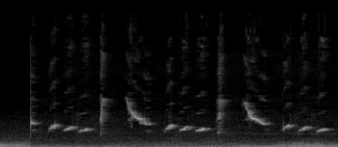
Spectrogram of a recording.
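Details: Greater green leafbird from Alas Purwo, Banyuwangi, singing in its natural bebeciu style: rhythmic series of clear whistled notes, each slurring downward, in groups of three or four, repeated over a steady low background hum.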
